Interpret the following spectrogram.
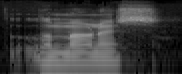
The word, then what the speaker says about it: Lemonis: mean he i think chris how do you pronounce it lemonis that's it chris lamont is the manager head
